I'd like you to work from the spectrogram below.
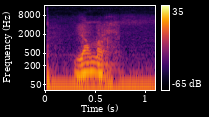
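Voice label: "jammer", Dutch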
